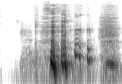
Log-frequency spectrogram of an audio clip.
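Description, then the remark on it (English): Wet mouth sounds of someone chewing a bite of Gouda cheese, a short run of soft smacking bursts with a brief pause before a final chew, with no talking. “So I just took a bite of the Gouda. A lot of little chewing sounds.”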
